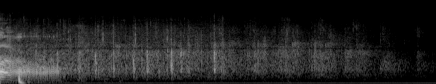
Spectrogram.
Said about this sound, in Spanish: Por lo menos las hermanas aplaudan.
